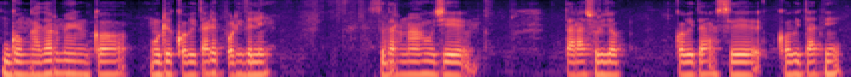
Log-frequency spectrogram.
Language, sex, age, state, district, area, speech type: Odia, male, 18-30, Odisha, Bargarh, rural, spontaneous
